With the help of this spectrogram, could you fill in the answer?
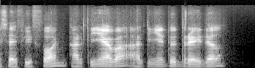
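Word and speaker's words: סביבון: Sevifone. Ini bacanya Sevifone, artinya apa?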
